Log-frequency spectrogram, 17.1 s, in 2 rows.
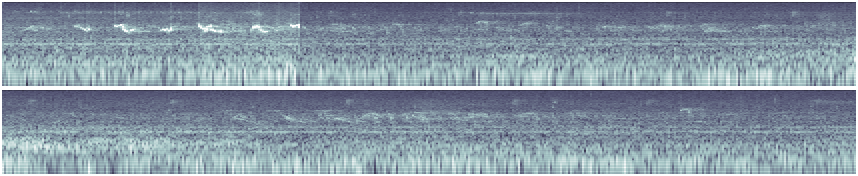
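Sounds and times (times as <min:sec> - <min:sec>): faint birdsong chirps: 0:00.0 - 0:17.0
low steady rumble: 0:00.0 - 0:17.0.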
